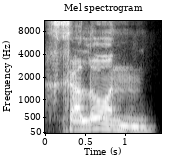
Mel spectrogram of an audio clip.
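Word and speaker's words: חלון: Chalon com a boca aberta falando n.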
